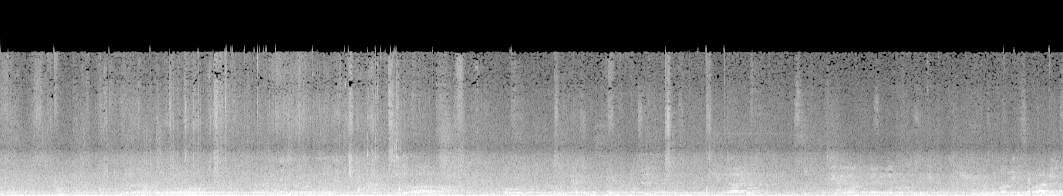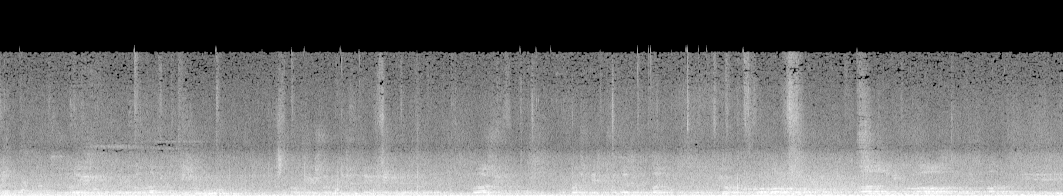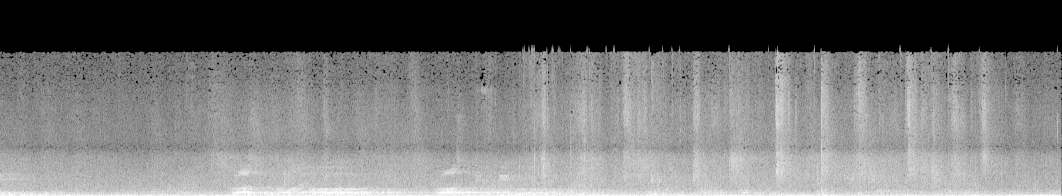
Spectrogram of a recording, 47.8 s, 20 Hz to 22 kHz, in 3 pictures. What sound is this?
08-kiev-church-priest-blessing
Inside an orthodox church in kiev, we can hear hushed voices and a priest blessing people.
blessing, church, field-recording, kiev, orthodox, priest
